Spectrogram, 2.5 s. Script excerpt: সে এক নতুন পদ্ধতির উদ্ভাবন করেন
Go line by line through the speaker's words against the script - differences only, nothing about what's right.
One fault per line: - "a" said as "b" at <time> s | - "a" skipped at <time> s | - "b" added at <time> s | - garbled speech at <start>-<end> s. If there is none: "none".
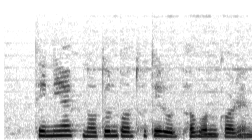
- "সে" said as "তিনি" at 0.3 s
